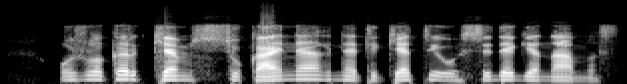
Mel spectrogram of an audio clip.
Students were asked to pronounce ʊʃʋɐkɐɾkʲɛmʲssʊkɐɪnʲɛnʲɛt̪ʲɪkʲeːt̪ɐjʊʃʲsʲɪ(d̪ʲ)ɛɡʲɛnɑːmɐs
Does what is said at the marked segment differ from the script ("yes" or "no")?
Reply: no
